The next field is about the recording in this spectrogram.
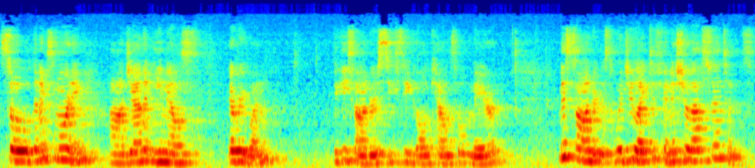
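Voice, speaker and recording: A woman talks in a fairly high pitch. Noticeable background noise and audible room echo come through. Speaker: public speaker at council meeting. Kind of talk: reading aloud. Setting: council meeting with audience.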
